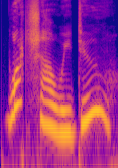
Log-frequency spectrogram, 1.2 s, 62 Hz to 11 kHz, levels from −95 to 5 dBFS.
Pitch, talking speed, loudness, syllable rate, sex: 265 Hz, 205 wpm, -16 LUFS, 3.9 syllables/s, female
